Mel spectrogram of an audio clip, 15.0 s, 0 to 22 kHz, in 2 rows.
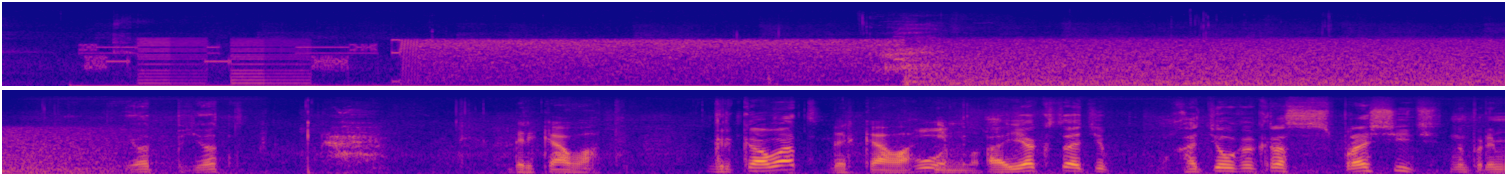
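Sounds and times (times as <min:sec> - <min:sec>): static hiss: 0:00.0 - 0:09.0
electronic beeping tones: 0:00.4 - 0:04.8.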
